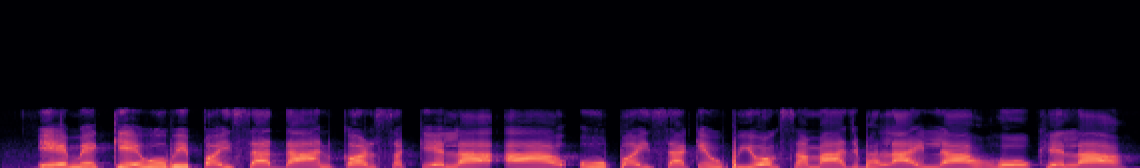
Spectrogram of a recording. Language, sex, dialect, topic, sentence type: Bhojpuri, female, Southern / Standard, banking, statement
